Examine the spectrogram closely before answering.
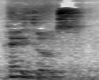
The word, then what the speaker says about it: pathos: You may hear them pronounced in various ways. For this tutorial series, we'll use the following pronunciations: ethos, pathos, logos.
